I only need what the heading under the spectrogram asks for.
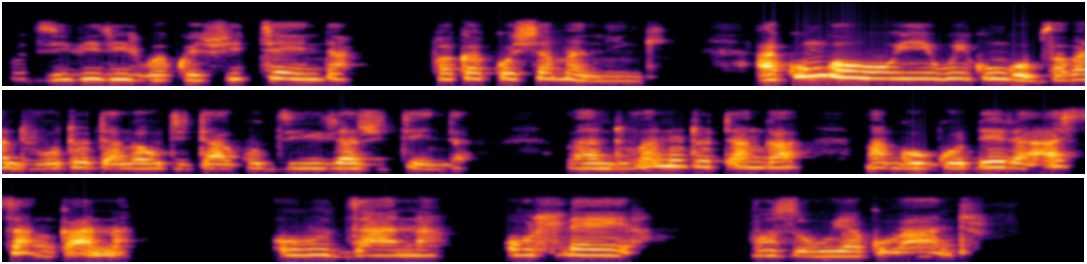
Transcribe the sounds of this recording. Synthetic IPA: kud͡ziʋirirwakwe̞ʐite̞nda | pwakako̞ʃamaniːŋɡi̥ | ɦakuŋɡo̞ujiwikuŋɡo̞b͡vaʋantʰuʋo̞to̞taŋɡakutitaːkud͡ziʋiriraʐite̞nda | ʋantʰuʋano̞to̞taŋɡa | maɡʱo̞ɡʱo̞ɗe̞ɾaasaŋɡa̰na | oud͡zana | oɬe̞ja | ʋo̞zo̞ujakuʋaːntʰu̥

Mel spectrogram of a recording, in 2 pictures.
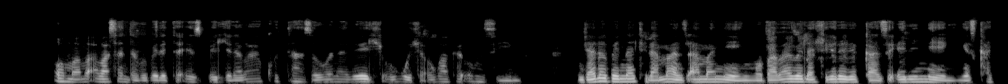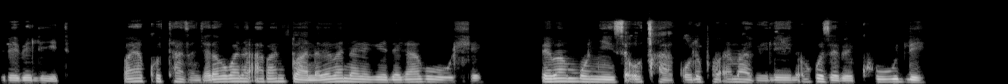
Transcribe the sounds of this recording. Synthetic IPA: ɔmamaʔaβasandʱaɣuβɛlɛtʰaʔezib̥ʱɛɮɛlaβajakʰutʰazauɣuβɔnaβɛɮɛuɣuɮa̰ʔɔɣwakʰɛum̩ziːmbʱa | nd͡ʒʱalɔβɛnatʰilamand͡zʱiamaneŋiŋɔβaβajaβɛlaɬɛɣɛlɛlɛɡ̥ʱazḭʔelineŋiŋesi̥kʰatʰiβɛβɛlɛːtʰɛ̥ | βajakʰutʰazand͡ʒʱalɔɣuβana̰ʔaβantʼwanaβɛβanaɣɛɣɛlɛɣaɣuɬɛ | βɛβamoɲisɛ̰ʔuǀʰakɔolupʰuma̰ɛmaβɛlenḭʔuɣuzɛβekʰuːlɛ

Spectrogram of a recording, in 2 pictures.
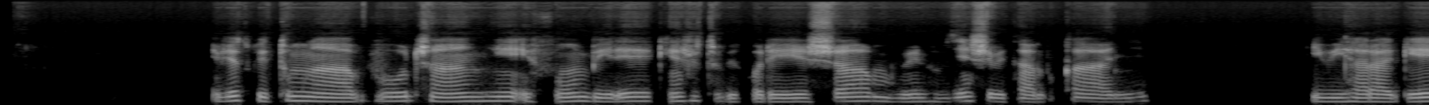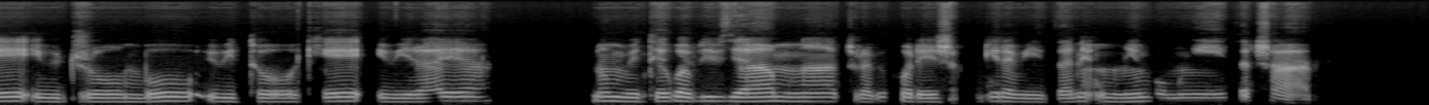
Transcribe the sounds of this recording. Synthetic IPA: ivjo̞twiːtumŋaːvut͡ʃaːŋ̥e̞ʔifuːmbiɾe̞kʰe̞ːnʃ̬ituβiko̞ɾe̞ʃamuβiːn̥huvjiːnʃiβitaːndukaːɲe̞ | iβiɦaɾaɡe̞ḭβid͡ʒuːmbuiβitʰo̞ːkʰe̞iβiɾaja | no̞muβite̞ɡwavjivjaːmŋatuɾaβiko̞ɾe̞ʃakuɡɡiɾaβiːzane̞̰ʔumŋiːmbumŋiːz̥at͡ʃa̰ːne

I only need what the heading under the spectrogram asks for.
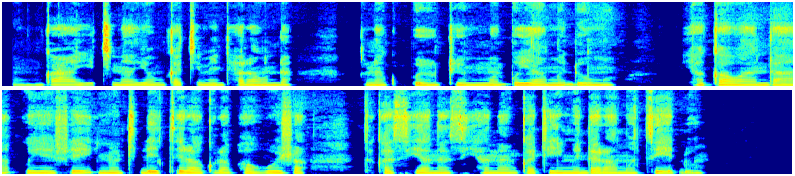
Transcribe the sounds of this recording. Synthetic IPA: uŋɡajetinajo̞mukatʰimwe̞ndaɾaunda | kanakutimaɓojamwe̞ɗumu | jakawandauje̞ʐe̞ino̞tʰi̥ɗe̞d͡ze̞rakurapaɦoʒa | d͡z̥ḁkasijanasi̥janamukatʰimwe̞ndaɾamo̞d͡ze̞ːɗu

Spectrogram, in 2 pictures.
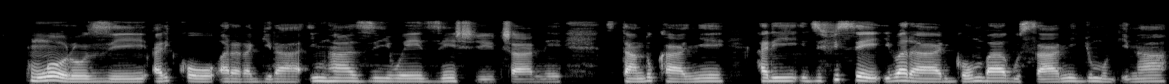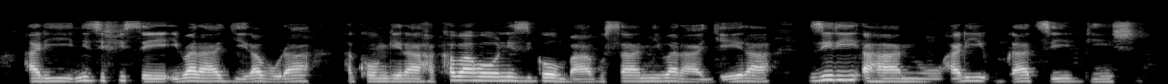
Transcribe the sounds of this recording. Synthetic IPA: umŋo̞ːɾo̞ziaɾikʰo̞aɾaɾaɡiɾaiŋ̥aːziwe̞ziːnʃit͡ʃaːne̞z̥itaːndukʰaɲe̞ | haɾiːzifise̞iβaɾaɾiɡo̞ːmbaɡusaniɟumuɡina | haɾinizifise̞iβaɾaɟiɾaβuɾa | hakʰo̞ːŋɡe̞ɾaɦakʰaβaho̞niziɡo̞ːmbaɡusaniːβaɾaɟe̞ːɾa | ziɾiaɦaːn̥huhaɾiub̚ɡaːt͡sib̚ɟiːnʃi̥

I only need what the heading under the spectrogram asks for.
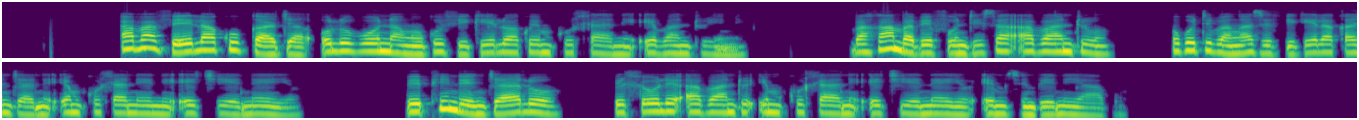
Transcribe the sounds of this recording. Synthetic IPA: aβavɛlaɣuɡ̥ʱat͡ʃʼaʔoluβɔnaŋoɣuviɣɛlwaɣwem̩kʰuɬanɛʔɛβantʼwiːni | βahambʱaβefundʱisaʔa̰βantʼuː | ɣutiβaŋaziviɣɛlaɣand͡ʒʱanḭʔem̩kʰuɬanenḭʔet͡ʃʼijɛnɛːjɔ | βepʰindʱɛnd͡ʒʱalɔ | βɛɬɔlɛʔaβantʼuʔimikʰuɬanɛ̰ʔet͡ʃʼijɛnɛjɔʔem̩zimbʱenijaːβɔ

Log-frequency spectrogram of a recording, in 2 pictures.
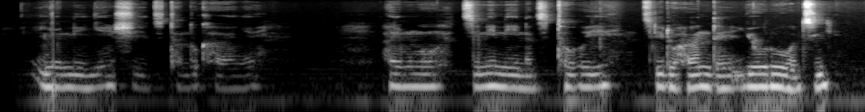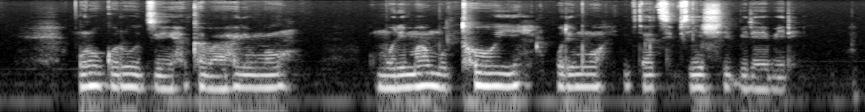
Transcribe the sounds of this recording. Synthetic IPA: iɲuniɲiːnʃiz̥i̥tʰaːndukʰaɲe̞ | haɾimŋo̞z̥inininazi̥tʰoːji | z̥iɾiɾuhaːnde̞ɾjuɾuzi | muɾuːbɡwoɾuzihakʰaβaɦaɾimŋo̞ | umuɾimaumutʰo̞ːjiuɾimŋo̞ivjaːt͡sivjiːnʃiβiɾe̞ːβiɾe

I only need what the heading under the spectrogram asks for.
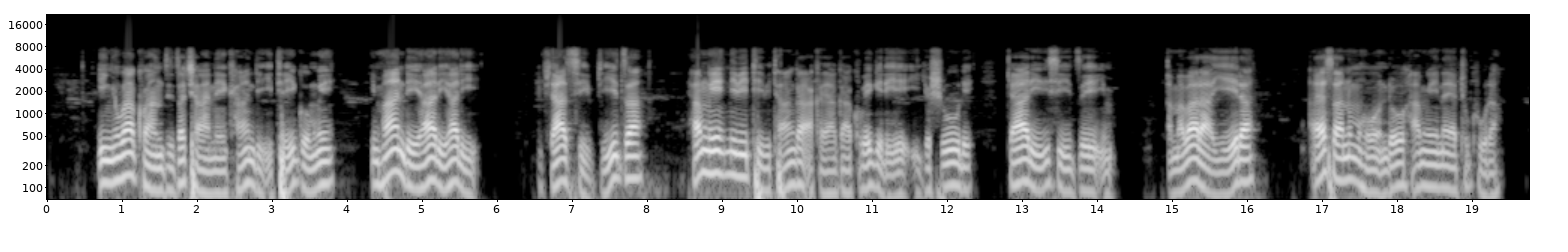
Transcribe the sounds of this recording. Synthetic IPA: iɲuβakwaːnzizat͡ʃaːne̞kʰaːndḭḭtʰeːjiɡomŋe̞ | im̥haːnde̞haɾihaɾi | vjaːt͡sḭvjiːza | hamŋe̞niβitʰiβitʰaːŋɡaa̰kʰajaɡakʰuβe̞ɡe̞ɾeje̞ʔiɾɟo̞ʃuːɾe̞̥ | j̥aɾiɾisize̞̰ | amaβaɾajeːɾa | a̰jasanumuɦoːndo̞hamŋe̞najatʰukʰuɾa

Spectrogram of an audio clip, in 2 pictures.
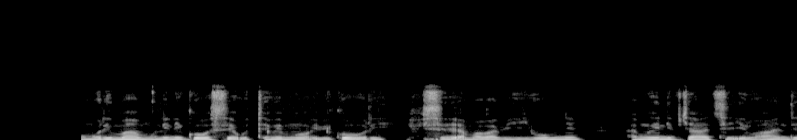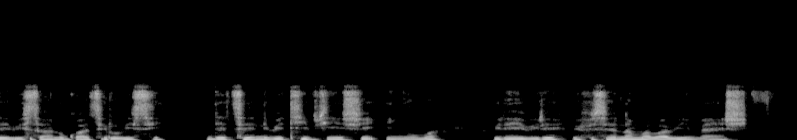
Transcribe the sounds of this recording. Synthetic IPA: umuɾimamuniniɡo̞ːse̞ʔutʰe̞we̞mŋo̞iβiɡo̞ɾiβifise̞a̰maβaβijumŋe̞ | hamŋe̞nivjaːt͡siḭɾuhaːnde̞βisanuɡwaːt͡siɾuβisi | nde̞t͡se̞niβitʰivjiːnʃiːɲuma | βiɾe̞ːβiɾe̞βifise̞namaβaβime̞ːnʃi̥

